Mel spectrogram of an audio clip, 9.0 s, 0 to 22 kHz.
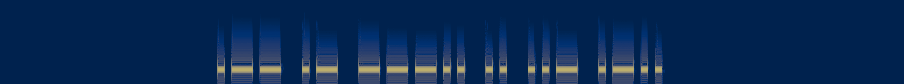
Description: Morse code, heard as a keyed tone, about 17 wpm, 700 Hz. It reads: WA8IUL
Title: USA Call Signs - 6 Characters - Repeated 3x - 17wpm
